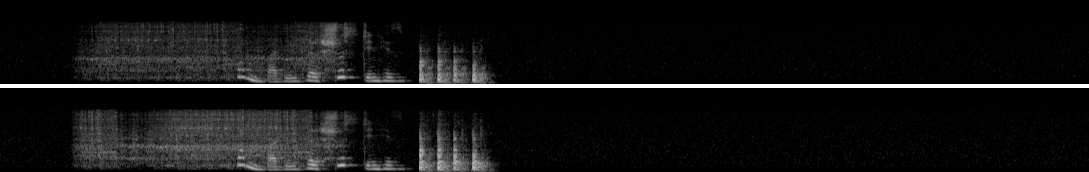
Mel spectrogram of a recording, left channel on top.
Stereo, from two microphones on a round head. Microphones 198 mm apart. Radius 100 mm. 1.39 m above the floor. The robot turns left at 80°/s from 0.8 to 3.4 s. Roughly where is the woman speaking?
Behind right.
